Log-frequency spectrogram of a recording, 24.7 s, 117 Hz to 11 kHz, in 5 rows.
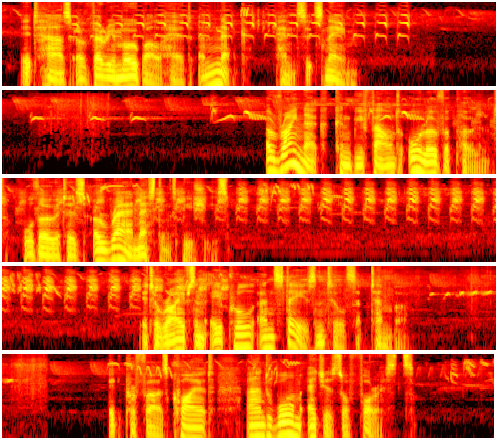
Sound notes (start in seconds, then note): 4.1 sounds of nature; 12.1 sounds of nature; 18.9 sounds of nature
